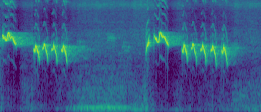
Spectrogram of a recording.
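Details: Sooty-headed bulbul song played to call in wild bulbuls: a high wavering opening note followed by a quick run of four or five bouncing whistled notes, given twice.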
